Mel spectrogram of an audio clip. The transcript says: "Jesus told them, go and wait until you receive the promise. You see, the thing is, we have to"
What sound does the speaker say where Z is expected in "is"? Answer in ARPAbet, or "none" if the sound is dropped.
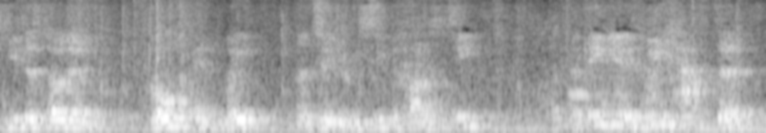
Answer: Z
